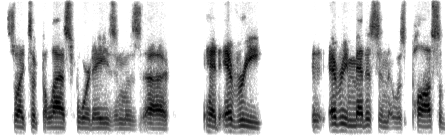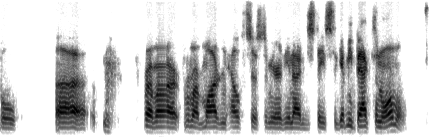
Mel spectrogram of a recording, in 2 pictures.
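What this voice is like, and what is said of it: Slightly raspy voice. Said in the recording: “I got quite sick ... I have a little raspy voice, so I think I'd probably sound extra masculine tonight”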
